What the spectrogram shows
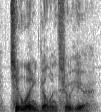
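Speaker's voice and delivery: put-on brash, cocky, swaggering New York accent. Recounting answering his platoon leader under fire, retelling in cocky New York accent. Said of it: "like in my cocky accent from New York".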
